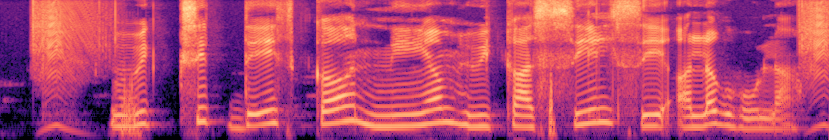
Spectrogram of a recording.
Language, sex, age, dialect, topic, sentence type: Bhojpuri, female, 18-24, Western, banking, statement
